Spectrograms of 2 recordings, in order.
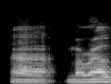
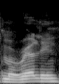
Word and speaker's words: Morel: Is your name Morel? I pronounce it as Morelli, but yes, sir.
